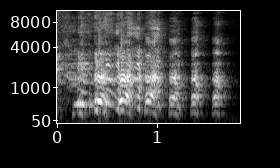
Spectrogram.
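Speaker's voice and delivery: a big high burst of laughter; real laughter at the story; high loud laugh. Real, not acted. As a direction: crack up loudly.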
